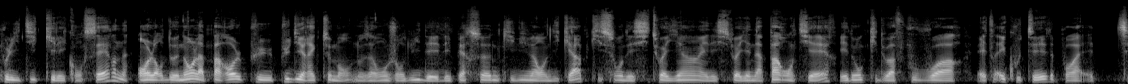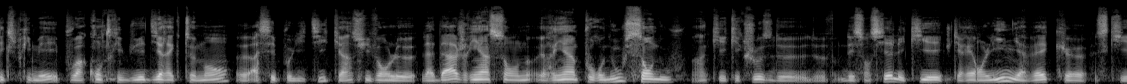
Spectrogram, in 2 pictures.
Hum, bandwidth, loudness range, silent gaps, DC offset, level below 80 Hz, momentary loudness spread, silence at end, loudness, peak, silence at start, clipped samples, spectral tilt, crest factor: none; 16 kHz; 4 LU; none; under 0.1%; -68 dBFS; 8 LU; 0 s; -22 LUFS; -4 dBFS; 0 s; under 0.1%; -4 dB/octave; 18 dB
